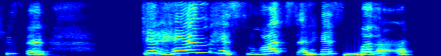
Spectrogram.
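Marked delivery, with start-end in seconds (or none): 1.4-4.1 put-on slow, rich old lady voice.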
